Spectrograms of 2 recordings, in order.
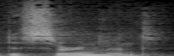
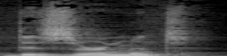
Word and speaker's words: discernment: And you'll note that I am pronouncing it with an S sound, discernment, not the Z sound, discernment.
